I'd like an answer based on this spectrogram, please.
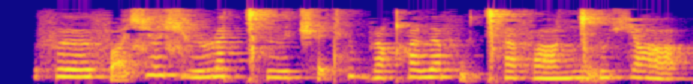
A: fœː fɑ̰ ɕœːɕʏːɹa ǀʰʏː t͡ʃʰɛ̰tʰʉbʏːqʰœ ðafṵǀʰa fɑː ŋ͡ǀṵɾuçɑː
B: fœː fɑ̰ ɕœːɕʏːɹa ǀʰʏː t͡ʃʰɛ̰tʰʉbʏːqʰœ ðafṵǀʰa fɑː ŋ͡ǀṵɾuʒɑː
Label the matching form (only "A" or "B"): A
